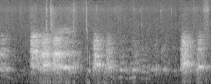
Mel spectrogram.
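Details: Newborn Shiba Inu pups named Ôkami and Ikkyu, six days old, let out three separate squealing cries. The first cry lasts nearly a second and is the strongest. Quieter whimpering fills the gaps between cries.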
